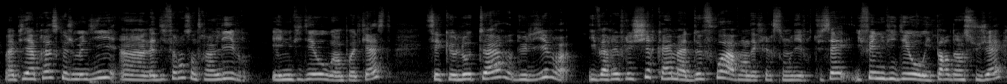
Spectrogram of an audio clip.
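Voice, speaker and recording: A woman's voice: fairly high pitch, brisk. A woman hosting a casual interview, asking questions and encouraging her guest with frequent agreement. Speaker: interviewer, host.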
